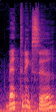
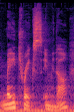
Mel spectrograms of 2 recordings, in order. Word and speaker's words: matrix: 되고 비트코인 직역하자면이 매트 매트릭스 매트릭스의 발음은 메트릭스입니다.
